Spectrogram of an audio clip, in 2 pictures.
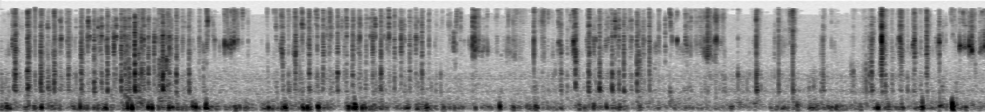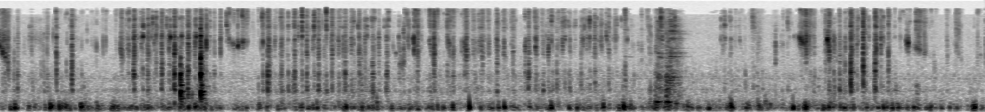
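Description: Close-up chewing and crunching of crispy fried chicken, a dense, steady run of small crackling crunches.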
